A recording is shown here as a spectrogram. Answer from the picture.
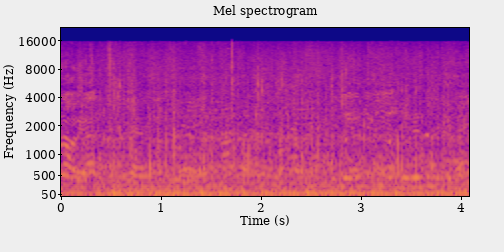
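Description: Several people talking at once in a busy crowd, with a steady low rumble underneath.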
